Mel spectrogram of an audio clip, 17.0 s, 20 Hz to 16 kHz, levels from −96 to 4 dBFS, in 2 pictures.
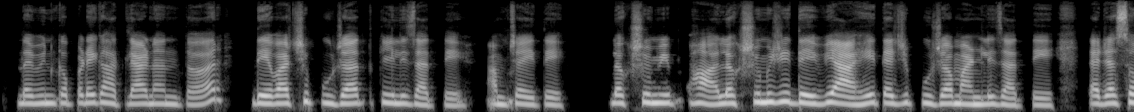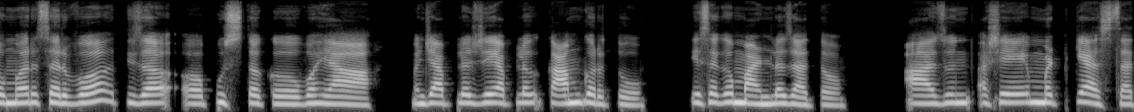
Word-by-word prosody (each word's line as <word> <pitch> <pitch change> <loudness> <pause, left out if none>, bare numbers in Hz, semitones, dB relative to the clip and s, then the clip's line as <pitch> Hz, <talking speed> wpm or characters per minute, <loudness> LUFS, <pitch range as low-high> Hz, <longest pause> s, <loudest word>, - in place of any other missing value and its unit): नवीन 225 +1 -1
कपडे 235 +1 -3
घातल्यानंतर 215 - -3 0.3
देवाची 225 +3 +2
पूजात 225 -1 0 0.2
केली 230 -3 -1
जाते 180 -4 -6 0.2
आमच्या 210 +2 -3
इथे. 195 -1 -4 0.4
लक्ष्मी 240 +1 +1 0.2
हां, 230 -4 +1
लक्ष्मी 255 +4 +2
जी 275 +2 +2
देवी 240 0 +3
आहे 220 -1 +4
त्याची 230 -1 -1
पूजा 225 -2 -1
मांडली 210 -1 +1
जाते. 185 -2 -5 0.3
त्याच्यासमोर 235 +3 +2
सर्व 235 -2 +2 0.3
तिचं 235 0 +2
अ, 220 0 -1
पुस्तकं, 215 -4 0
वह्या 225 -2 +2 0.5
म्हणजे 220 +2 +1
आपलं 230 +2 0
जे 240 +2 +2
आपलं 245 +2 -1
काम 235 0 +5
करतो, 205 -6 -2 0.4
ते 250 - 0
सगळं 255 +1 +1
मांडलं 225 -2 +5
जातं. 190 -4 -2 0.6
अजून 225 +2 +1
असे 250 +2 0
मटके 250 +1 +1
असतात 210 -3 -1
225 Hz, 140 wpm, -23 LUFS, 210-240 Hz, 0.6 s, काम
